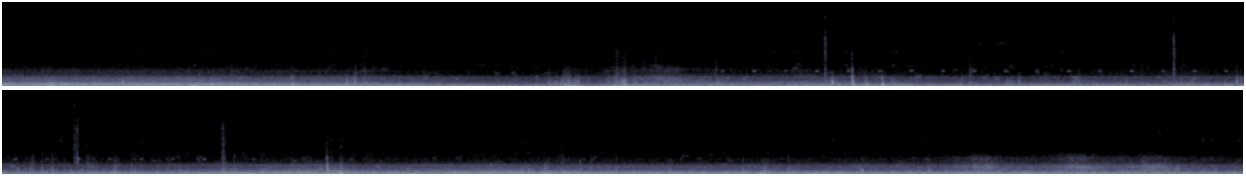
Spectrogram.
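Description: Inside a moving car: a steady low rumble of engine and tyres on the road that swells and eases with speed, loudest about two-thirds of the way through. A couple of brief knocks come about seven to eight seconds in.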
